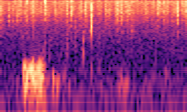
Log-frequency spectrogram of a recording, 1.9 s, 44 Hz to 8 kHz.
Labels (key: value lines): label: biophony, growl
recorder: SoundTrap 600 or HydroMoth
